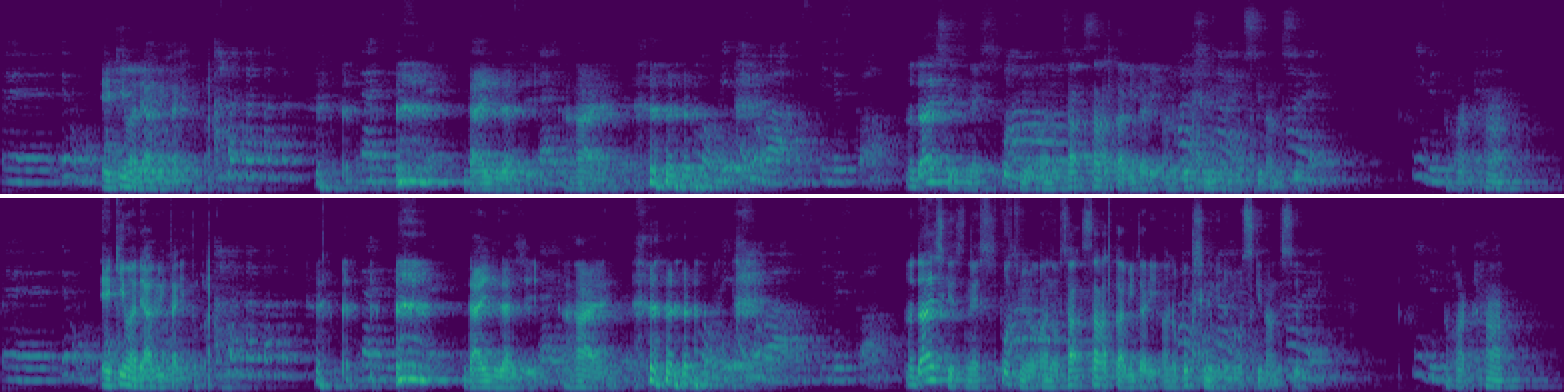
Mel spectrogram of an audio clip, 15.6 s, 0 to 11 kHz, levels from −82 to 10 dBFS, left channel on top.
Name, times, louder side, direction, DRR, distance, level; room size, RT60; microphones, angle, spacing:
voice 1, 0.0-1.9 2.1-3.3 3.5-6.4 6.9-8.8 10.0-10.8 11.8-12.5 12.8-13.3 14.1-15.0, equal, 35° left, -4 dB, 1.6 m, -43 dB
voice 2, 1.0-1.9 3.2-3.6 4.0-4.3 4.6-7.0 7.3-7.6 9.1-13.0 14.6-15.0, right 5 dB, 70° right, 10 dB, 0.3 m, -31 dB
8.3 x 5.5 x 2.5 m, 1.2 s
head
